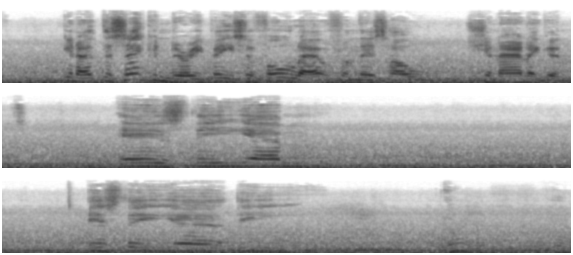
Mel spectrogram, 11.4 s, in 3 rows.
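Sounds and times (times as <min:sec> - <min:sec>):
car driving on the road: 0:00.0 - 0:11.3
speech: 0:00.4 - 0:05.9, 0:08.2 - 0:09.5.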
